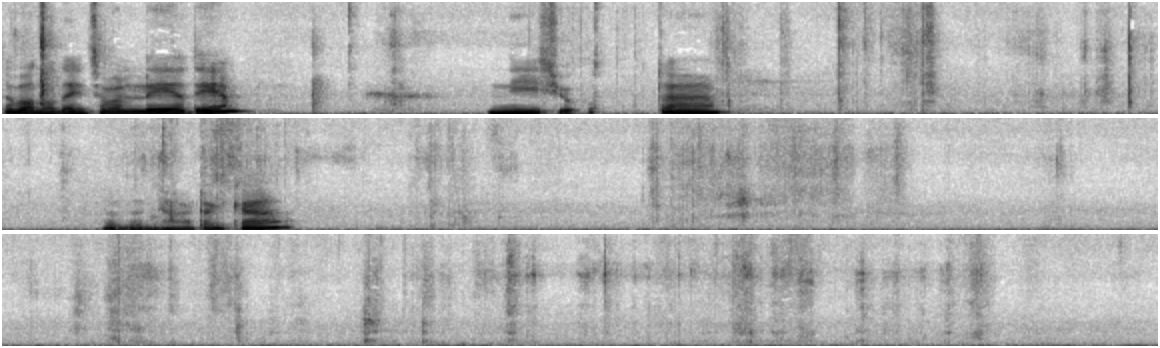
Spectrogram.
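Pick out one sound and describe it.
Cardboard thread cards click and rustle softly as hands sort through them.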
